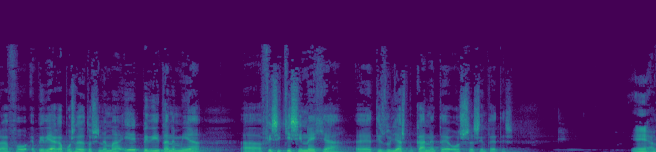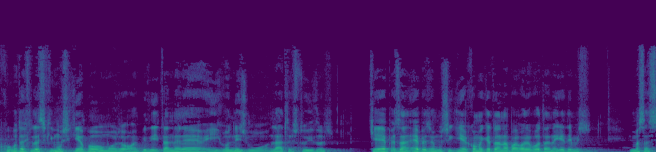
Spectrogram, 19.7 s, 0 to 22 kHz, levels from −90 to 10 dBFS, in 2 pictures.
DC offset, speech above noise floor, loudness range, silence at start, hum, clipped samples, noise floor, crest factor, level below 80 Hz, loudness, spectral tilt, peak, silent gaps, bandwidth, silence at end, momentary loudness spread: under 0.1%; 44 dB; 7 LU; 0 s; none; under 0.1%; -74 dBFS; 20 dB; -56 dBFS; -31 LUFS; -5.5 dB/octave; -12 dBFS; none; 15.5 kHz; 0 s; 10 LU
